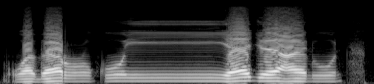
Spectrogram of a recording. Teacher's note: masukkan ke huruf ya dan ditahan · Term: idgham bi gunnah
